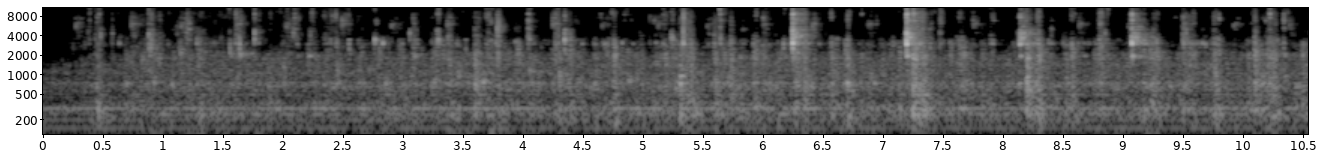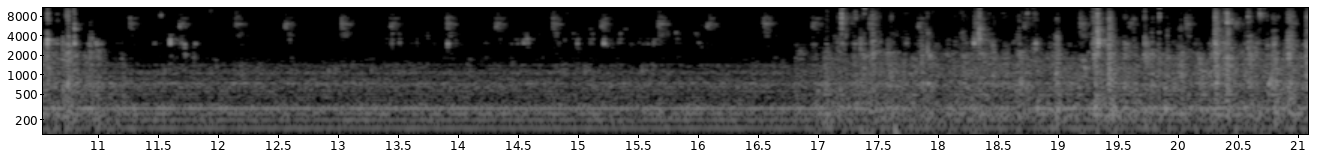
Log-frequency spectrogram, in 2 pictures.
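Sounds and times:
washing machine motor hum: 0.0s - 21.0s
water sloshing in drum: 0.3s - 11.9s, 16.8s - 21.0s.

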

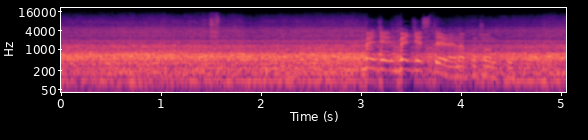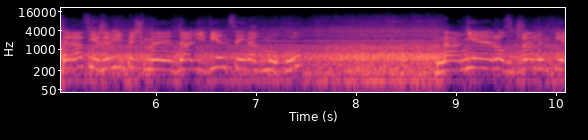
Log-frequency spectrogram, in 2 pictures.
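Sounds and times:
forge blower and gas flame rushing: 0.0s - 10.0s.

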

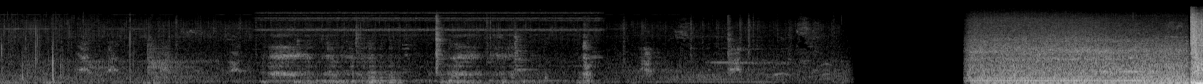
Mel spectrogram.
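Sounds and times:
road noise: 9.7s - 12.0s.

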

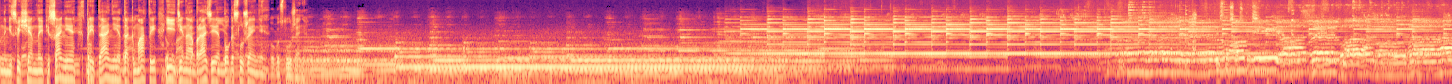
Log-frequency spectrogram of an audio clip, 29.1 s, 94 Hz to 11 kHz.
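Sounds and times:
church bells ringing: 0.0s - 29.0s.

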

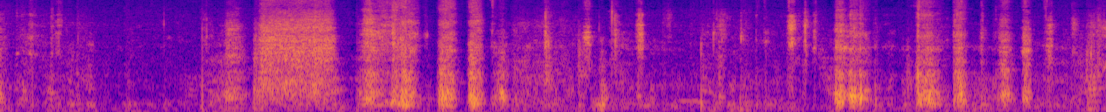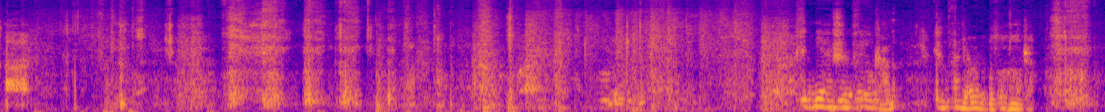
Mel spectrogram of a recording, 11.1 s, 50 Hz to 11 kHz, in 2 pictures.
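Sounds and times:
wet chewing: 0.0s - 11.0s
slurping noodles: 1.1s - 2.8s.

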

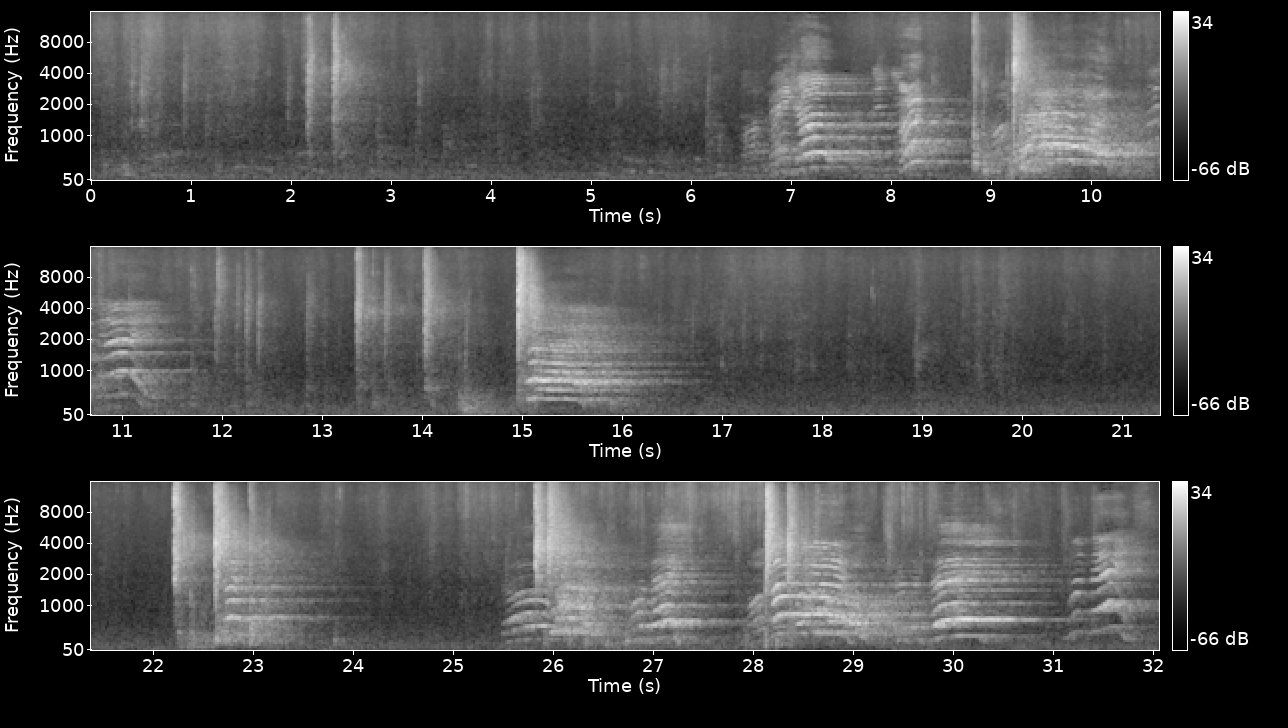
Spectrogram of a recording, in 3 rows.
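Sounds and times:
long shout: 7.1s - 11.5s, 15.0s - 16.6s, 28.1s - 32.0s
sharp crack: 14.9s - 15.2s, 25.8s - 26.5s
bamboo sword strikes: 14.9s - 15.3s, 22.2s - 23.5s, 25.8s - 26.6s.

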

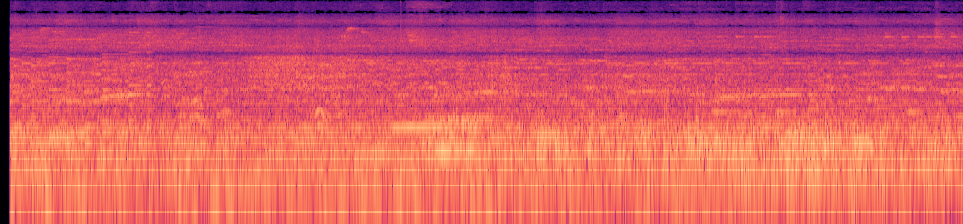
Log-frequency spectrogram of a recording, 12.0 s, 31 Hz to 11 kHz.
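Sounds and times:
busy casino floor din: 0.1s - 12.0s
slot machine electronic music: 0.1s - 12.0s.

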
